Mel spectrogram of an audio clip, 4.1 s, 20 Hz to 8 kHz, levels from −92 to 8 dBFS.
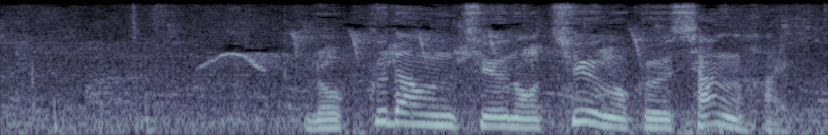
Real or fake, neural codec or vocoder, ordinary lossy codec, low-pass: fake; vocoder, 44.1 kHz, 128 mel bands every 512 samples, BigVGAN v2; none; 7.2 kHz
